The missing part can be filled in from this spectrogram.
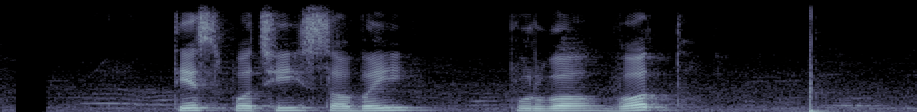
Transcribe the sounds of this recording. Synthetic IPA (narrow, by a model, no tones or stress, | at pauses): t̪espʌt͡sʰisʌbʌj | purbʌbʌt̪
